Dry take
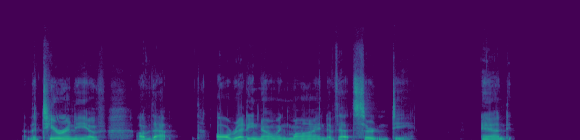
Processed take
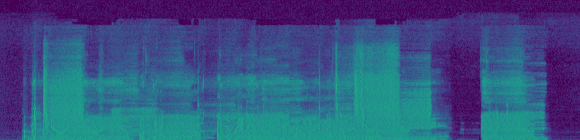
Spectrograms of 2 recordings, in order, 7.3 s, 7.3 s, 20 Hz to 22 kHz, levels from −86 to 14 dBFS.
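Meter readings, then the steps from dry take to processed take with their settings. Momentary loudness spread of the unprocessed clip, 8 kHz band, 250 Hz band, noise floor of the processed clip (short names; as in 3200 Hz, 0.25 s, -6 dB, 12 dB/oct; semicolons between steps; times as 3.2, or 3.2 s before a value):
12 LU, +22.5 dB, +1.0 dB, -59 dBFS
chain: reverb removal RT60 1.6 s; non-linear reverb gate 0.47 s rising, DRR -4.5 dB; spectral compressor 10:1; gain +6.5 dB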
